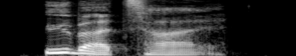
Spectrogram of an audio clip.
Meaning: majority, superior number(s)
- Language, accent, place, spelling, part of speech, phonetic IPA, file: German, Germany, Berlin, Überzahl, noun, [ˈyːbɐˌt͡saːl], De-Überzahl.ogg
